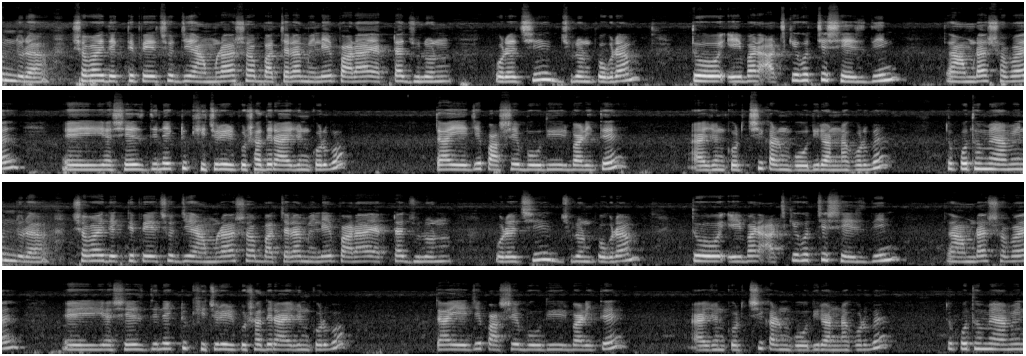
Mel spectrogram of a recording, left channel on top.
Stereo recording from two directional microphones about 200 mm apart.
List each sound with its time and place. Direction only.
0.0 s a woman's voice: 10° left (ahead or behind)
